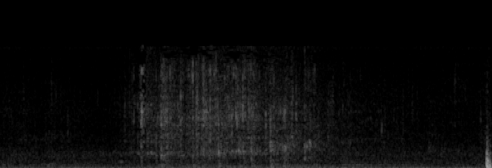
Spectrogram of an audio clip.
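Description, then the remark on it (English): A drink is poured into a glass, a quiet trickle and splash lasting about a second, followed by a brief soft knock near the end. No one speaks. “let me pour this.”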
